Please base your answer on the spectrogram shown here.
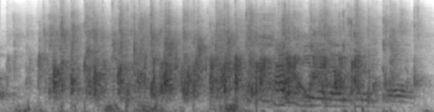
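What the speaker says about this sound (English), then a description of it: "Yes, let's give a round of applause." An audience at a CreativeMornings talk breaks into a round of applause, a lively burst of clapping that carries on steadily throughout, mixed with some voices and cheering.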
